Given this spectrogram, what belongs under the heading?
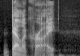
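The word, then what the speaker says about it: Delacroix: Jones and Dicky deacro the villagers pronounced this name delacroy eventually made a great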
